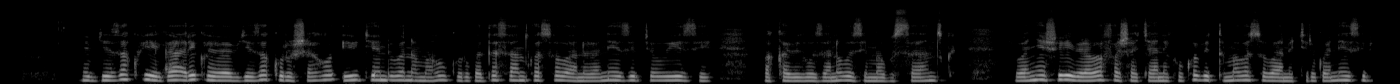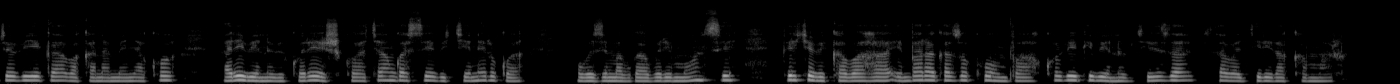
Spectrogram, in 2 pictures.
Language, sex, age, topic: Kinyarwanda, female, 36-49, education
